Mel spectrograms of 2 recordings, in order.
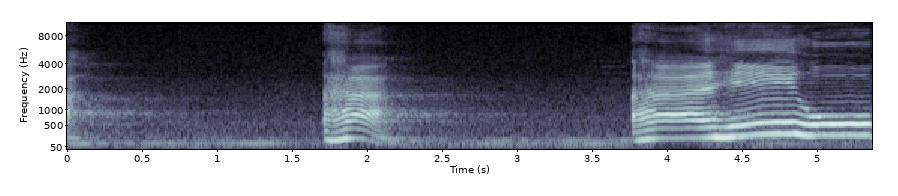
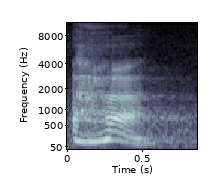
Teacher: dikeluarkan dari tenggorokan yang terjauh sama seperti kita mengucapkan huruf a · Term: huruf H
